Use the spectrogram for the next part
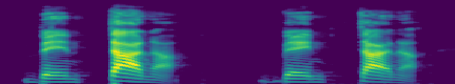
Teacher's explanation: Effectivement, le mot se termine par une voyelle. Donc, j'accentue sur l'avant-dernière syllabe puisqu'il n'y a pas d'accent déjà.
